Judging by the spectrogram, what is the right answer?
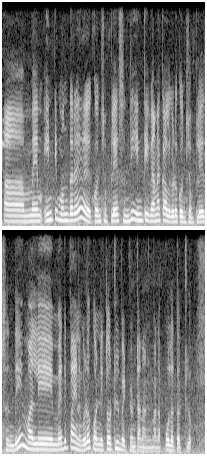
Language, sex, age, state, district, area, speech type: Telugu, female, 30-45, Andhra Pradesh, Sri Balaji, rural, spontaneous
